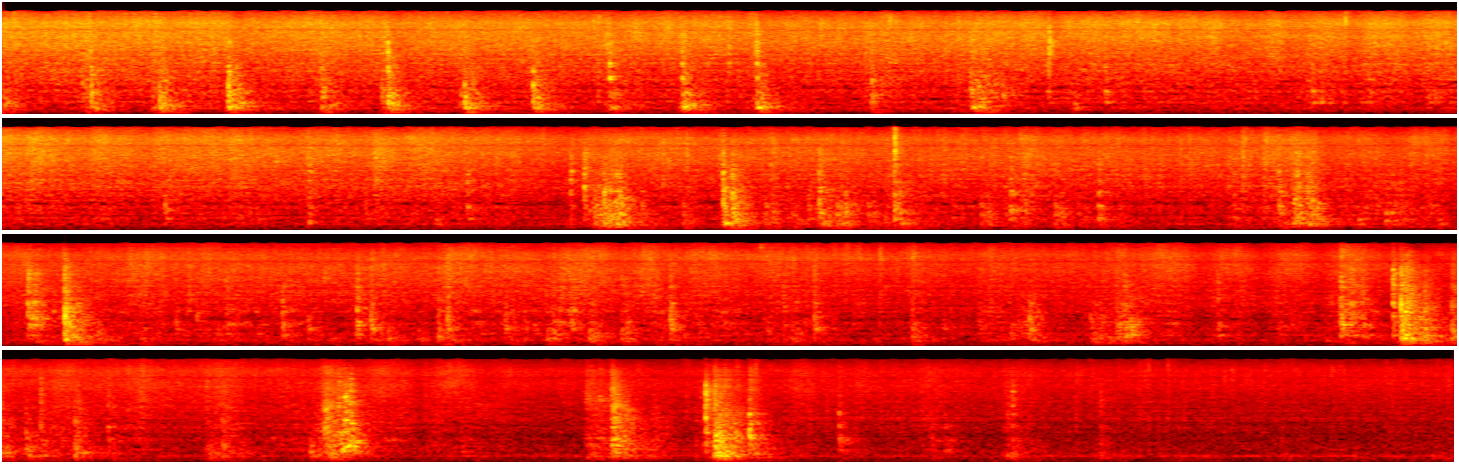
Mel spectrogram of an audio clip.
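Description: Sliced onion and ham sizzling in a nonstick frying pan on a gas burner, with a wooden utensil and chopsticks clicking and scraping against the pan as the food is stirred and tossed. The sizzle fades gradually, and in the last third a few louder separate knocks of the utensil stand out.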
